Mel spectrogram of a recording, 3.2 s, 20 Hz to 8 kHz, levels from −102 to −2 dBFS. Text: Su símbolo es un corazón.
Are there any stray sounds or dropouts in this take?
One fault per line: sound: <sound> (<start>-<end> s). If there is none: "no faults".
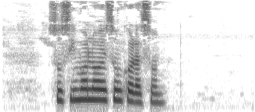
no faults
